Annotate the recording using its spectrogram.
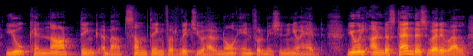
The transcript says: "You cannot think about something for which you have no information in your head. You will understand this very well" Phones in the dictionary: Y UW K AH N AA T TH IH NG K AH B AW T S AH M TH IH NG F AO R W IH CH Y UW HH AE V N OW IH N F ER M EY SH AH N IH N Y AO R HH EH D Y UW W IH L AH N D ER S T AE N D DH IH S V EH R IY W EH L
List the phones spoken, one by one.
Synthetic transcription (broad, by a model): Y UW K AH N AA T T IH NG K AH B AW T S AH M T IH NG F AO R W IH CH Y UW HH AE V N OW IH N F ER M EY SH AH N IH N Y AO R HH EH D Y UW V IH L AH N D ER S T AE N D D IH S V EH R IY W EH L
